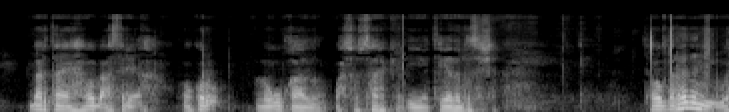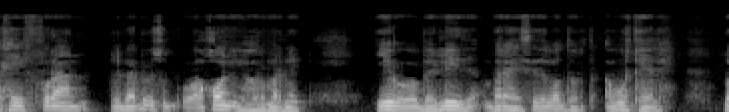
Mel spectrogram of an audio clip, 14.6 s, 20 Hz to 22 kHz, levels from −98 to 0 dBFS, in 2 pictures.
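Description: Speech whose s sounds turn gritty and metallic throughout, with nothing above 12.3 kHz, likely from heavy HE-AAC compression, which fits a bitrate around 16 kbps.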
